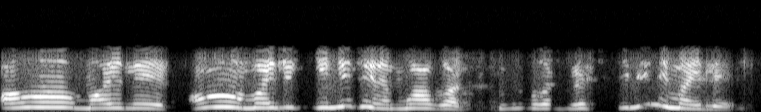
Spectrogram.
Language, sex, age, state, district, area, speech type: Nepali, female, 30-45, West Bengal, Darjeeling, rural, conversation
